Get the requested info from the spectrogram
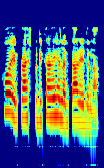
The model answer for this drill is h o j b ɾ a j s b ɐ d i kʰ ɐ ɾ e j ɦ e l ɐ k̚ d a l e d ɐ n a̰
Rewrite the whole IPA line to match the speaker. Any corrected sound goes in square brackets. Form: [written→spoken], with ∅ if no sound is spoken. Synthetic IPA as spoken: h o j [b→p] ɾ a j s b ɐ d i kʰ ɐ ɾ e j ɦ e l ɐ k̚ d a [l→ɾ] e d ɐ n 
